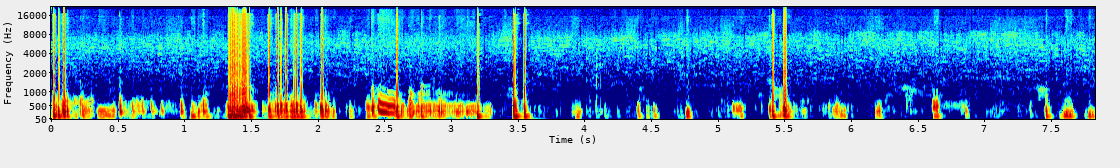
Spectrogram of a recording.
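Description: Gurgling rumbles and short bubbling bursts through a stethoscope over the abdomen; ordinary active bowel sounds, stomach growling.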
